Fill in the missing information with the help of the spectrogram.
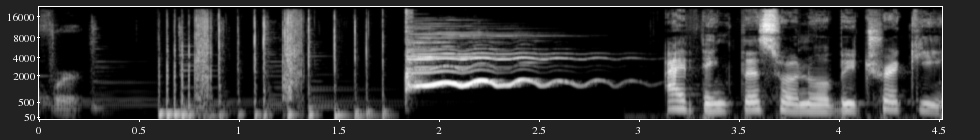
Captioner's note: sound effects bouncing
